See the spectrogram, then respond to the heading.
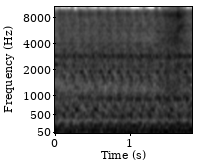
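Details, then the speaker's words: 1979 Chrysler New Yorker 5th Ave, cold start after sitting a while: steady, even churning of the starter turning the engine over without catching for a long crank; owner attributes it to sitting, extended cranking before it starts. "It'll start. It's just been sitting for a while."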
